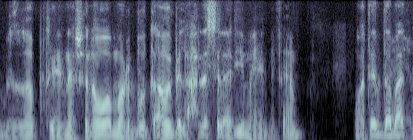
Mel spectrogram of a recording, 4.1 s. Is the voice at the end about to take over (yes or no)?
no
